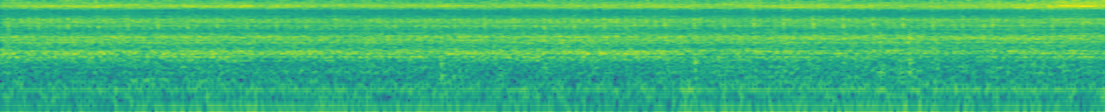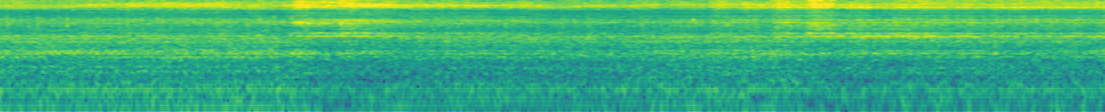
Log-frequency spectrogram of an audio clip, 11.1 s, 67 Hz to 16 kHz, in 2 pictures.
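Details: Hyundai i10 petrol engine with code P0300 running with an uneven, stumbling beat from multiple random cylinder misfires.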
